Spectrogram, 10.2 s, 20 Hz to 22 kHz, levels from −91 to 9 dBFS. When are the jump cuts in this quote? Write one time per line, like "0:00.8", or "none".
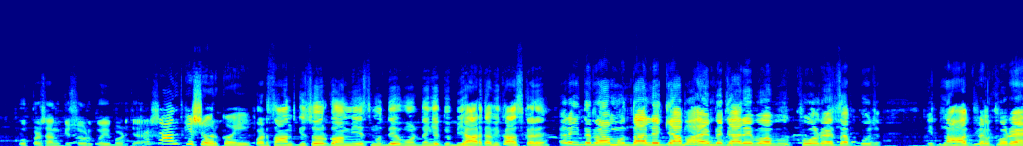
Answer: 0:02.5
0:05.5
